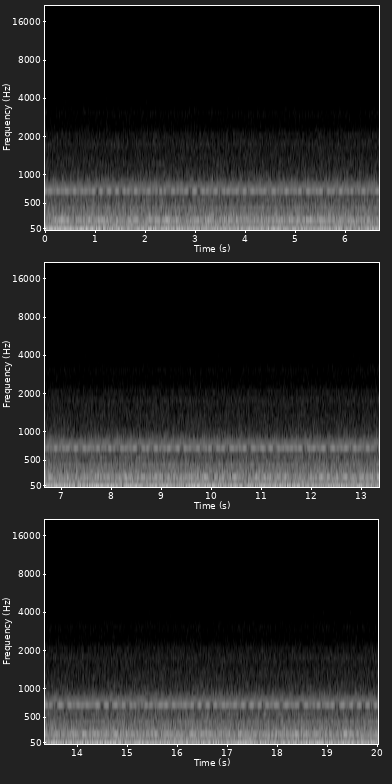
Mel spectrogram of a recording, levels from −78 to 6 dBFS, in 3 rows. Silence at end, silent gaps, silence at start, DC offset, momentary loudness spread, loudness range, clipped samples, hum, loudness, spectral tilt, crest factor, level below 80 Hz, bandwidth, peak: 0 s; none; 0 s; under 0.1%; 2 LU; 1 LU; under 0.1%; none; -32 LUFS; -10 dB/octave; 12 dB; -30 dBFS; 3.1 kHz; -12 dBFS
